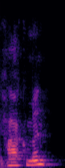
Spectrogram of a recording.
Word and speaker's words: Haakman: to connectivity issues is microsoft azure mvp wesley hackman and i know i pronounced that properly because i did some research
